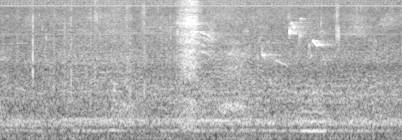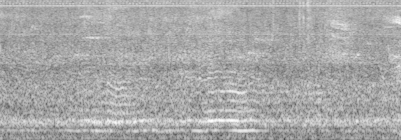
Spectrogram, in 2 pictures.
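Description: Honeybees buzz around an open hive during an inspection, forming a continuous close hum with individual insects droning past at slightly varying pitches, with no voices heard.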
